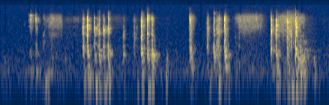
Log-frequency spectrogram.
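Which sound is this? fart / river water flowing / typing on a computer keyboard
typing on a computer keyboard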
